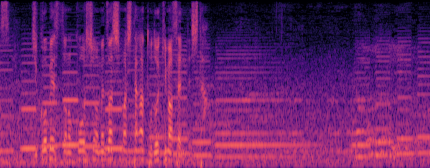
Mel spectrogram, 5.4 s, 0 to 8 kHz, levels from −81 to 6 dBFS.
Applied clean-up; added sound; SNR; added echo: none; Wind instrument, woodwind instrument; 3 dB; none.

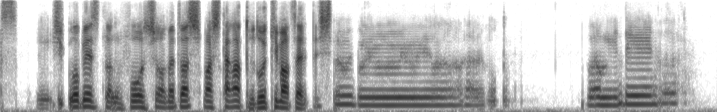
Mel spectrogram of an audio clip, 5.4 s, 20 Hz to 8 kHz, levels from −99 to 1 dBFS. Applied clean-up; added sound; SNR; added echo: neural diffusion model UNIVERSE++.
